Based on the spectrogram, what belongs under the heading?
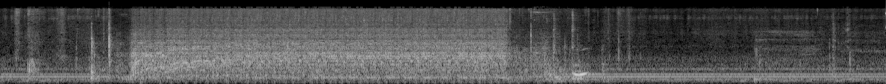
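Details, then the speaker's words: Craftsman lawn tractor model 917.273041, 20 HP Briggs and Stratton engine, circa 2000, not started since last fall: starter whirs steadily about four seconds, never fires, with charger boosting a weak old battery. Cranks but no start. "take a while to get fuel to it. Obviously needs a little time here to recharge."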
